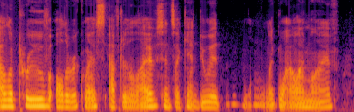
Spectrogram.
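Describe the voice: This woman's voice has vocal fry, fairly even intonation and a slightly mellow tone.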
